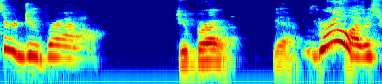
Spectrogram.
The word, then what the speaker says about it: Dubrow: Anyway, what matters most to Mickey Dubrow, is that how you pronounce it, or Dubrow? Dubrow, yeah.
